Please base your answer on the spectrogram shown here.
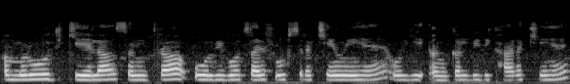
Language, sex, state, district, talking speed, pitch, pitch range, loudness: Hindi, female, Haryana, Jhajjar, 190 wpm, 215 Hz, 210-220 Hz, -15 LUFS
